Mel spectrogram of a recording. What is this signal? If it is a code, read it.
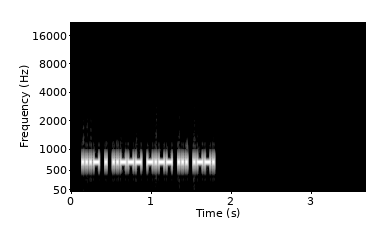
Morse code, heard as a keyed tone, about 52 wpm, 700 Hz. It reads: VE2YSP
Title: DXCC-100 Call Signs - 6 Characters - Repeated 2x - 50wpm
